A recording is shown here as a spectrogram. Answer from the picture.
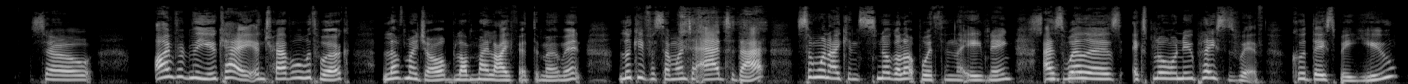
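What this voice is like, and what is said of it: Attempted British accent. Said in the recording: “from the UK, so I'm going to attempt to do an accent”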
